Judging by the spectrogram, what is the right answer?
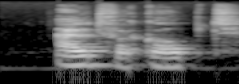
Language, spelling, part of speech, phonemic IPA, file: Dutch, uitverkoopt, verb, /ˈœy̯t.fər.ˌkoːpt/, Nl-uitverkoopt.ogg
- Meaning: second/third-person singular dependent-clause present indicative of uitverkopen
